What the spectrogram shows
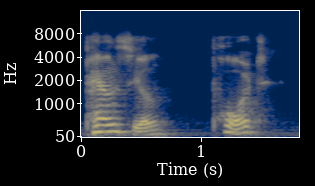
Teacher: Pencil, port, is louder and it's stronger, right? It's more plosive than p in final position.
